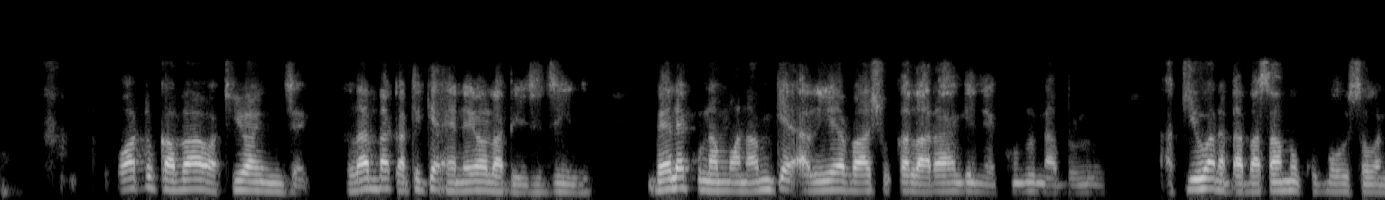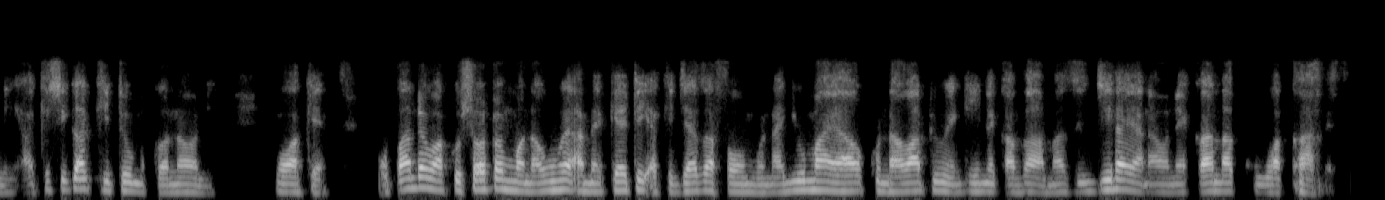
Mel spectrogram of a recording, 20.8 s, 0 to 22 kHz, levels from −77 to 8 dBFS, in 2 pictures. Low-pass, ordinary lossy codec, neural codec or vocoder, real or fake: 7.2 kHz; Opus, 16 kbps; codec, 16 kHz, 1.1 kbps, Voila-Tokenizer; fake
